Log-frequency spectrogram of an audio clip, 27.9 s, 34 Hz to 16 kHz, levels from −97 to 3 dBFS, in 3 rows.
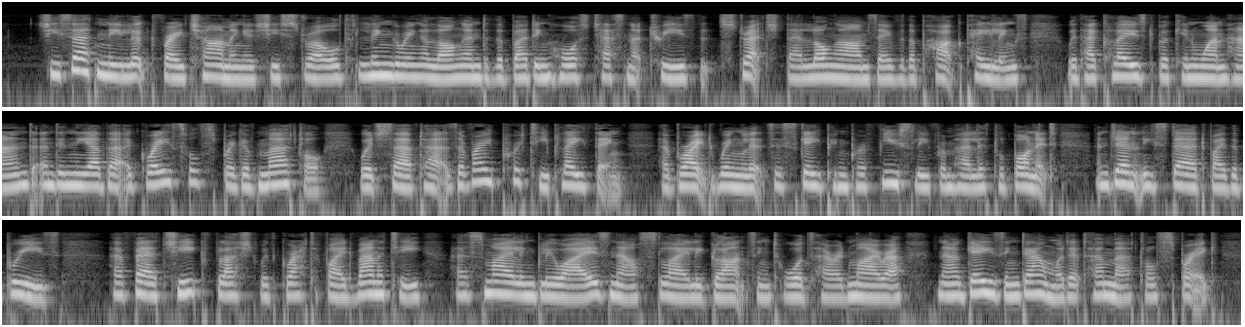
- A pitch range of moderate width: No, narrow, 2.1 semitones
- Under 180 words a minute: No, average, 190 wpm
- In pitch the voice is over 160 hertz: Yes, high, 190 Hz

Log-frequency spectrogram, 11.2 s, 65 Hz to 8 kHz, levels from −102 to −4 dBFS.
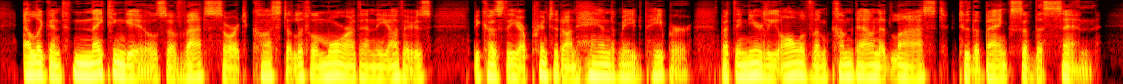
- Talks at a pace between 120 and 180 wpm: No, average, 190 wpm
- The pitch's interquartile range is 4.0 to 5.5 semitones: No, narrow, 2.4 semitones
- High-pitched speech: No, very low, 95 Hz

